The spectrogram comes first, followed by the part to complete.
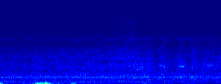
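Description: Near silence: faint room tone, with one brief soft low bump about a second in.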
